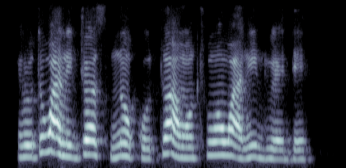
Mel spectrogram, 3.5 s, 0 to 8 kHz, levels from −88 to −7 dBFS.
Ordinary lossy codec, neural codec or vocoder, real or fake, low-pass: Opus, 16 kbps; codec, 16 kHz, 4.8 kbps, FACodec; fake; 7.2 kHz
